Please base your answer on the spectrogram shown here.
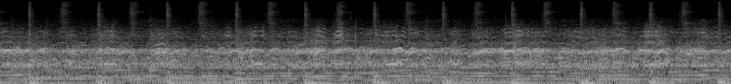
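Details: Sandhill Cranes, a huge migrating flock on the Platte River at Kearney, Nebraska, calling at sunset in spring. They give a continuous, overlapping chorus of rolling, trumpeting bugles over a steady low rumble as thousands gather at this stopover.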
